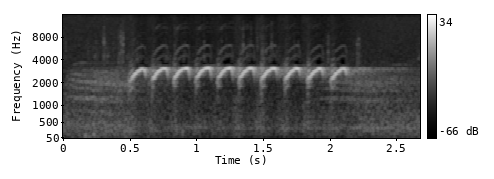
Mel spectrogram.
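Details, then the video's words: Eurasian nuthatch during nest building, giving a fast run of about ten clear upslurred whistles, six or seven a second, all on one high pitch. "Eurasian Nuthatch - building nest, song/call"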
